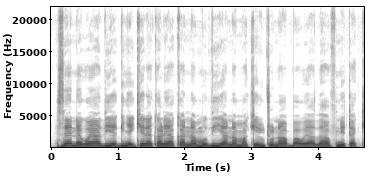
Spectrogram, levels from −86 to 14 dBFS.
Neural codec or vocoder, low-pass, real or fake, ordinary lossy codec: none; none; real; none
